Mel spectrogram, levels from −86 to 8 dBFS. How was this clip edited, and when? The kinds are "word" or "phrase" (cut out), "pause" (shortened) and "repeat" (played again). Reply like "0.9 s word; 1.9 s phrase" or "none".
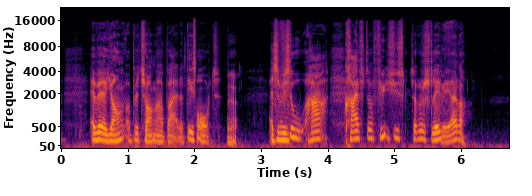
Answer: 1.0 s word; 2.0 s word; 3.4 s word; 4.3 s word; 5.2 s word; 5.7 s word

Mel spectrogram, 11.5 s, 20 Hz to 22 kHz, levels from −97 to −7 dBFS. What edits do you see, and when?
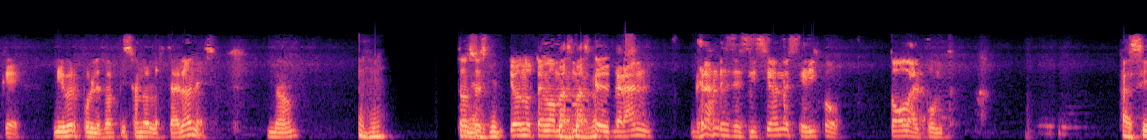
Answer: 5.7 s repeat; 6.1 s phrase

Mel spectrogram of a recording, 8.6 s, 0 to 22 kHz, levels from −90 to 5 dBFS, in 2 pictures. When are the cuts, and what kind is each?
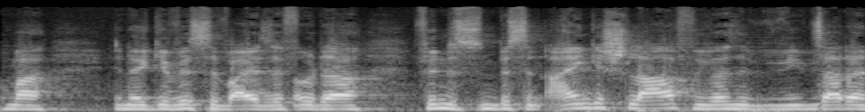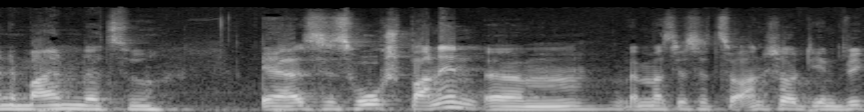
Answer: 1.5 s word; 2.4 s word; 4.1 s word; 6.7 s word; 7.7 s word

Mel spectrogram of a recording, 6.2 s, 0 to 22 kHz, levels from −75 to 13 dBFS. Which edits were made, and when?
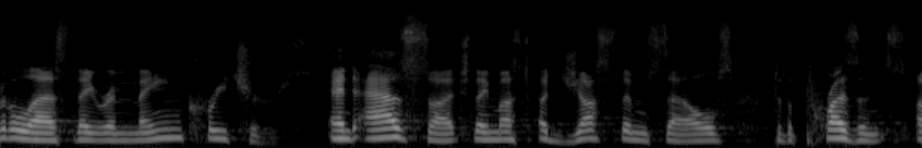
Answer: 2.1 s pause

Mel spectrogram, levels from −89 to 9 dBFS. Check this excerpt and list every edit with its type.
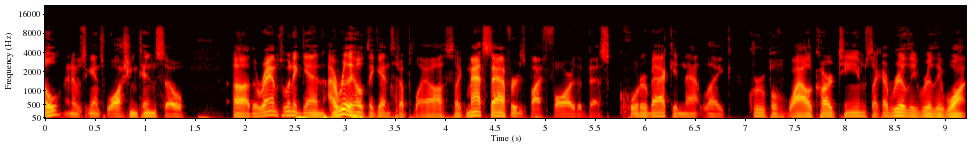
7.0 s pause

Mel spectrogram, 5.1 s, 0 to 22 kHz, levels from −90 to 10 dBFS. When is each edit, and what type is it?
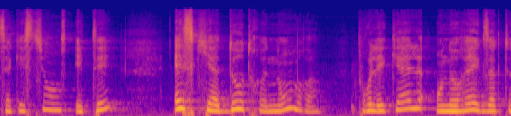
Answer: none

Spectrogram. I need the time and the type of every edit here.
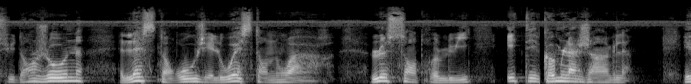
5.4 s word

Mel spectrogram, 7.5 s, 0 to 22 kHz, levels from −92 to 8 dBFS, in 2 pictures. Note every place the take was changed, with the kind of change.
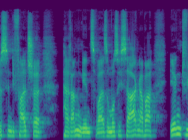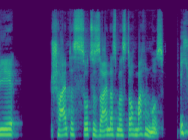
none

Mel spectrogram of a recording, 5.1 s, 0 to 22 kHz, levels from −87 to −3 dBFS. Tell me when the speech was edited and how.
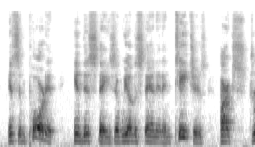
none

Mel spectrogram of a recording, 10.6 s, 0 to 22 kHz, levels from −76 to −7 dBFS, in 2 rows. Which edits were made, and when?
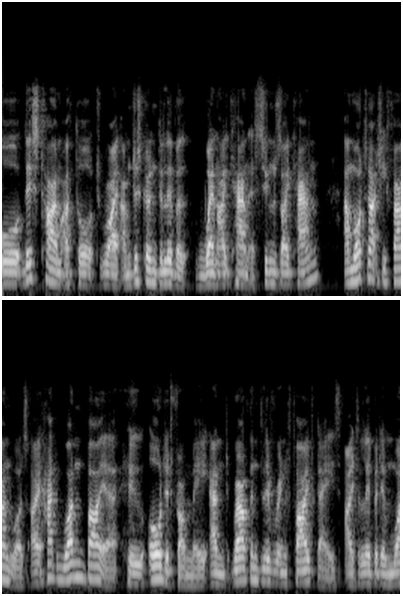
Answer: none

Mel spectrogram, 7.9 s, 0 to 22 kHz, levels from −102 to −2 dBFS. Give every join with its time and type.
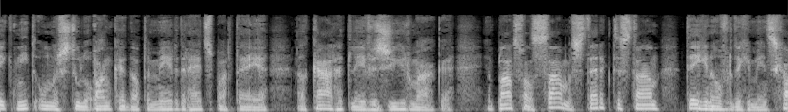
0.9 s word

